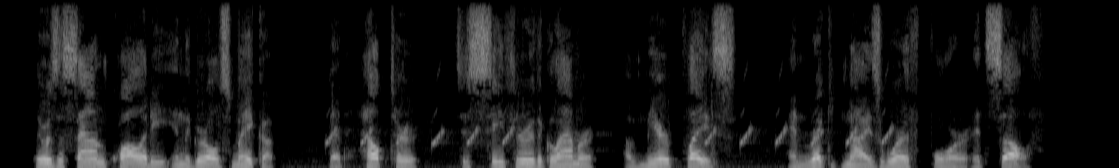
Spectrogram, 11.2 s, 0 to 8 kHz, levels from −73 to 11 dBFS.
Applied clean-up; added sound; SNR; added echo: none; Alarm / Car; 19 dB; none.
